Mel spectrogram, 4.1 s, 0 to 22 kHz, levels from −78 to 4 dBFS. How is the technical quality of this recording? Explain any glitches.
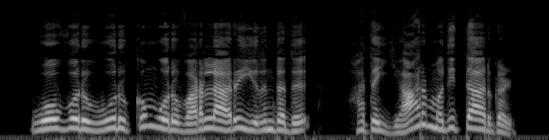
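No glitches or technical faults.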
